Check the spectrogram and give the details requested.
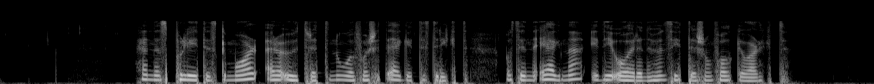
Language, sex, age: Norwegian, female, 28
